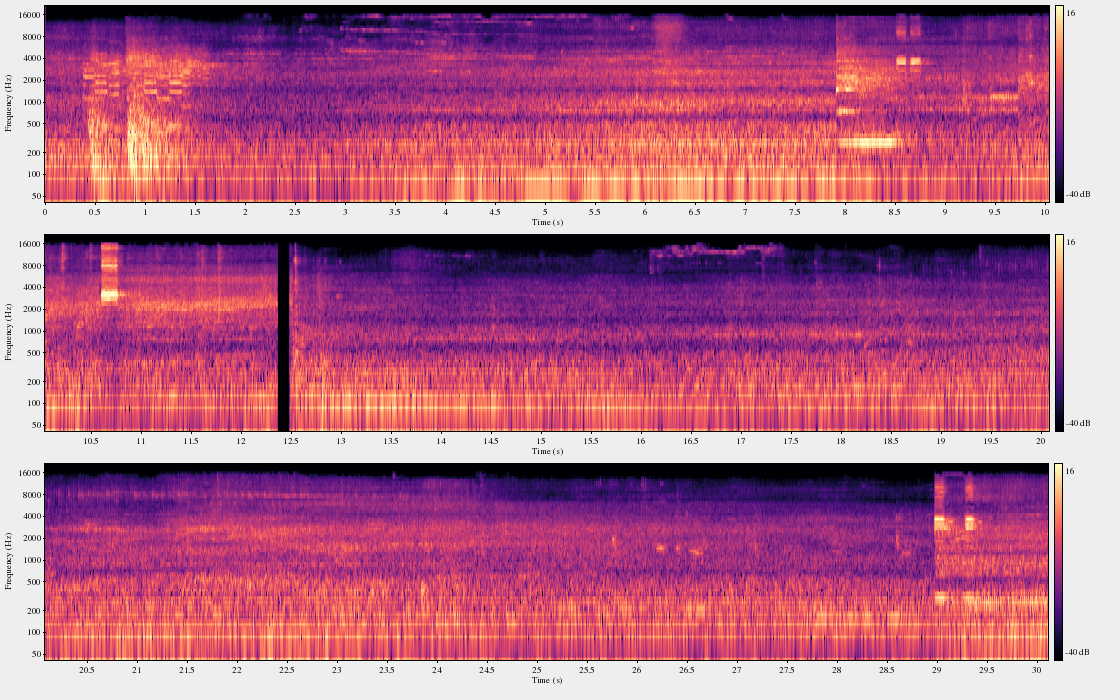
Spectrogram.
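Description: Road traffic at a roadside bus stop: vehicle engines and tyres passing, with a few short horn toots. The sound cuts out for an instant about midway.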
